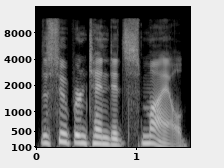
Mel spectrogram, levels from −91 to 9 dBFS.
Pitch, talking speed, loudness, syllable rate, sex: 155 Hz, 115 wpm, -18 LUFS, 5.6 syllables/s, male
